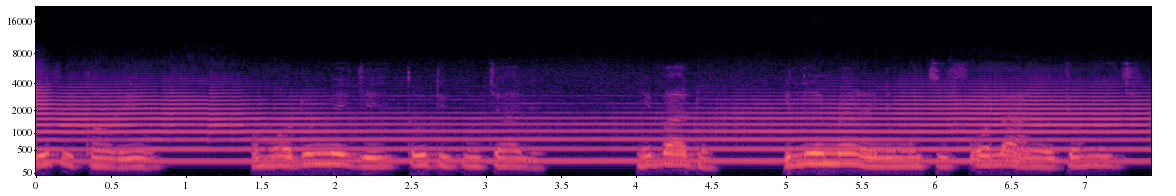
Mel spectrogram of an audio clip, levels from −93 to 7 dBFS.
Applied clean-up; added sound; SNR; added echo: none; Trumpet; 2 dB; none.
